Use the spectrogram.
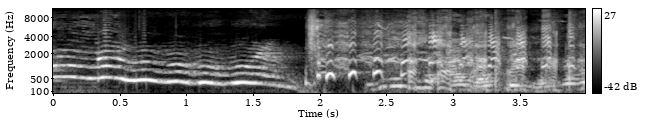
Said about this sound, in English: Did you really just say, I won't be miserable? I'm going to play it one more time because the dog says, I will not be miserable.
